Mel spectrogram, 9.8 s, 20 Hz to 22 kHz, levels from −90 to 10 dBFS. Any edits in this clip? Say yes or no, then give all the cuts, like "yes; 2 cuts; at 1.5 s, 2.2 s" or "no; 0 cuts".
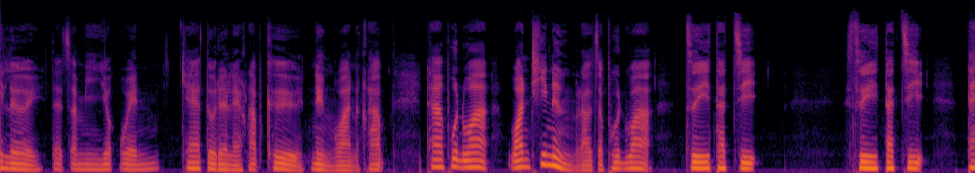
no; 0 cuts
